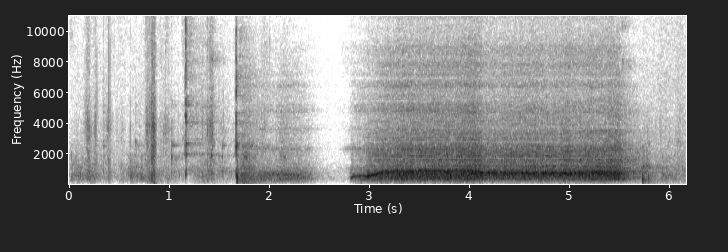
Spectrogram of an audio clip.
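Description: A few clicks and knocks of handling, then a plumber's gas blowtorch lit and burning with a steady, loud roar for about three seconds before it cuts off suddenly.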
